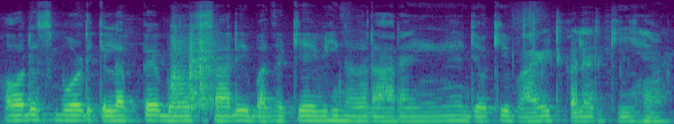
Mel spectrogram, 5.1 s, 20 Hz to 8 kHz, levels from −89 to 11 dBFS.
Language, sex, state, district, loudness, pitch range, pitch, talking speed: Hindi, female, Madhya Pradesh, Bhopal, -17 LUFS, 105-115 Hz, 110 Hz, 225 wpm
